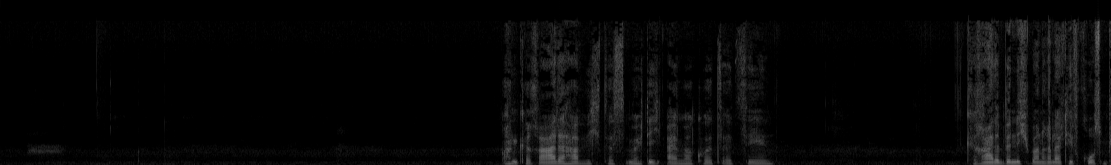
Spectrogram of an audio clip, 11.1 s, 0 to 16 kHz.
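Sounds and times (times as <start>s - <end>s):
steady low outdoor rumble: 0.0s - 11.0s
crows cawing while flying to roost: 0.3s - 0.8s
speech: 5.1s - 7.8s, 9.7s - 11.0s.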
